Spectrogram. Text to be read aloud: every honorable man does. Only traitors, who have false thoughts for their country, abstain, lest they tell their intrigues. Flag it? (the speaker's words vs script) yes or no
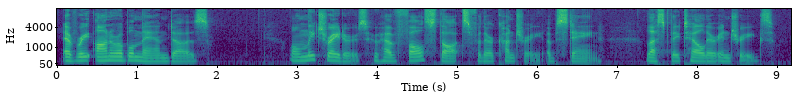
no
